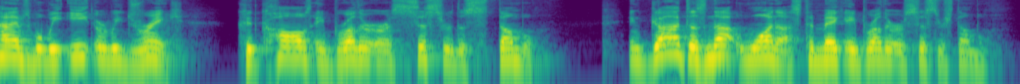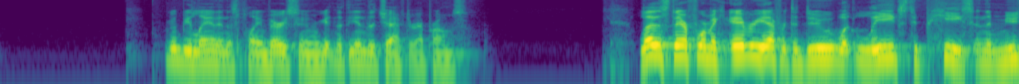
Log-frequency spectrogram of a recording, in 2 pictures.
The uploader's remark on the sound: SVBC Morning Service. Recorded at Shenandoah Valley Baptist Church on Oct 08, 2023.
